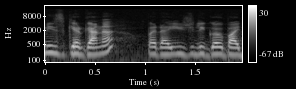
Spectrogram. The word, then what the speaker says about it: Gergana: there let me introduce myself my name is Gary gana but I usually go by because that's a little bit easier to pronounce and I was one of the people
